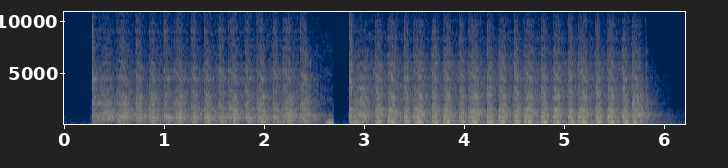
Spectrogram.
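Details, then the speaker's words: Toyota Celica GTS 2ZZ-GE after replacing broken lift bolts, camshaft caps removed and refitted, new coil packs; first crank after reassembly, even cranking about four pulses a second, pause, steady crank again, sounds as before: normal cranking. "Perfect timing. I'm sure. It sounds exactly like it did before too."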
